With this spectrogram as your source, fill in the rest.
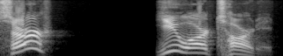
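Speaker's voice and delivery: loud, swooping call-out. Showing listeners how to call out someone acting badly in public: loud voice. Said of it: "Do it in a loud voice like that".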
